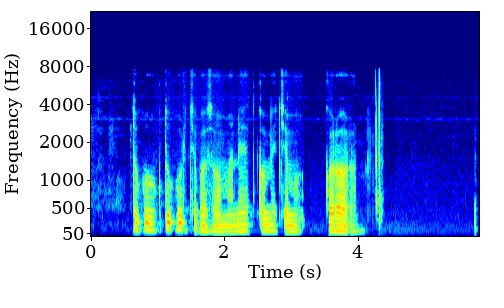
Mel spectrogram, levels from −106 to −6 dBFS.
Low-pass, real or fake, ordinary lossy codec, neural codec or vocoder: none; real; none; none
